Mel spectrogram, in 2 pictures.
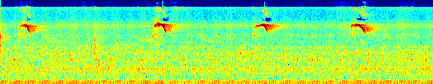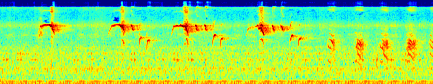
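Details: Long-tailed shrike singing actively, recorded to prompt silent shrikes into song: sharp, high, downslurred notes spaced about a second apart, then a quicker run of varied chirps and rising notes, over a steady low hum.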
